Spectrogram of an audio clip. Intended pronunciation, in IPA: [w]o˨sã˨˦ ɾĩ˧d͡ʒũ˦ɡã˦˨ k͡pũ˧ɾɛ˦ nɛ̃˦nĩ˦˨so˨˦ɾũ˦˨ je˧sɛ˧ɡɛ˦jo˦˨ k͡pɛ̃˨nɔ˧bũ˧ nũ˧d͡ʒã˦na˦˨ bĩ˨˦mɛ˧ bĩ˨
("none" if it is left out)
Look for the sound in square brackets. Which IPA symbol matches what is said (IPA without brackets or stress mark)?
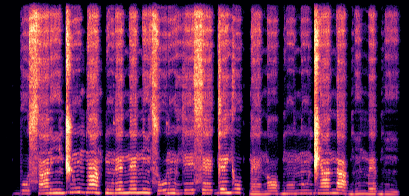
b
